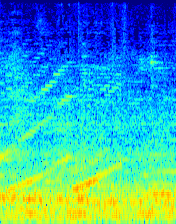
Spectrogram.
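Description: Video poker machine playing its win count-up sound: a run of rising electronic tones, about three in a row, as the winnings credit up, over a steady casino background hum.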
